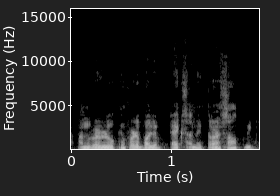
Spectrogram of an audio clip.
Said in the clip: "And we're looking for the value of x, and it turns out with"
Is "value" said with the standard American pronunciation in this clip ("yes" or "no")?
no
